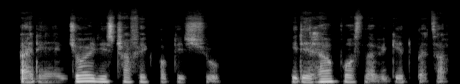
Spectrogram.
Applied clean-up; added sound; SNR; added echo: none; none; none; none.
